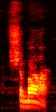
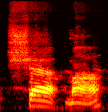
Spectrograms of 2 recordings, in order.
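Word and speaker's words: Shema: And that's like kind of a partial pronunciation like the word uh shama, right? Shama. You don't say shamma. You don't say schma. It's shama. It's a little bit of a gap in there.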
